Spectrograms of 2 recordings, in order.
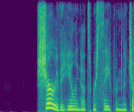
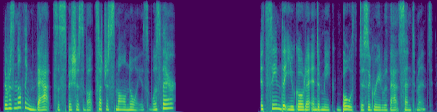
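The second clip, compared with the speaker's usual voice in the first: ordinary delivery, nothing marked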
